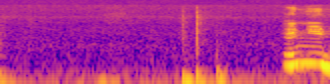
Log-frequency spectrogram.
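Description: Two quiet computer mouse clicks close together, about a second in, over near silence.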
